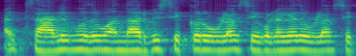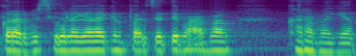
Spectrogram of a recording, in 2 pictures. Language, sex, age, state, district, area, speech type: Kannada, female, 45-60, Karnataka, Bidar, urban, spontaneous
